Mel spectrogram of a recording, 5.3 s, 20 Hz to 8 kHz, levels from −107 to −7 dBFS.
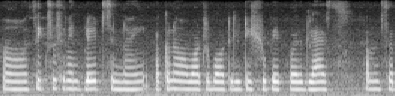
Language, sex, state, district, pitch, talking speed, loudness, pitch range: Telugu, female, Andhra Pradesh, Annamaya, 240 Hz, 135 wpm, -17 LUFS, 235-245 Hz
